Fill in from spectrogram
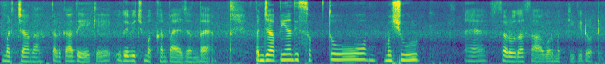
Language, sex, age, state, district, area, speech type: Punjabi, female, 45-60, Punjab, Pathankot, urban, spontaneous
